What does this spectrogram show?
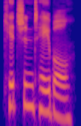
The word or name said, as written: kitchen table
